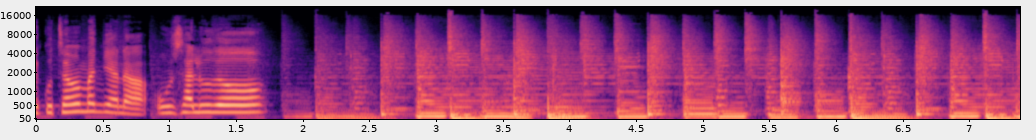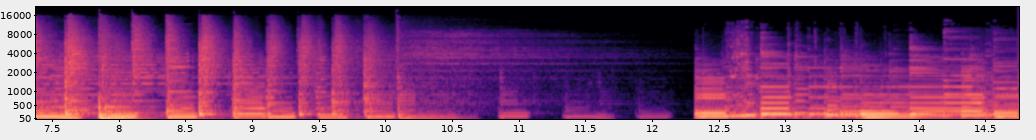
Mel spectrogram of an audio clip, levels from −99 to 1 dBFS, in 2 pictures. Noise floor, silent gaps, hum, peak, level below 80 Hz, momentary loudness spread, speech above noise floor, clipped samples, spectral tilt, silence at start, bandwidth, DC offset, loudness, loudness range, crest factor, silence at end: -54 dBFS; none; none; -4 dBFS; -30 dBFS; 10 LU; 35 dB; under 0.1%; -5.5 dB/octave; 0 s; 17.5 kHz; under 0.1%; -21 LUFS; 8 LU; 16 dB; 0 s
